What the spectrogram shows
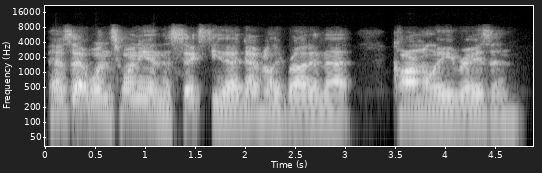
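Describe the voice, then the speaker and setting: A man's voice: medium pitch, fairly even intonation, brisk, muffled recording. A man chatting casually about beers with easygoing, offhand remarks. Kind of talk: casual chat.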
